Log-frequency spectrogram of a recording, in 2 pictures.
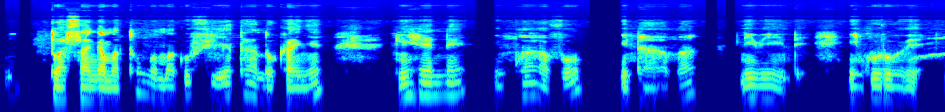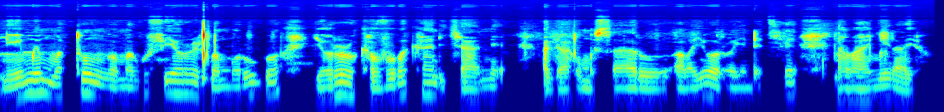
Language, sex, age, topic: Kinyarwanda, male, 18-24, agriculture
